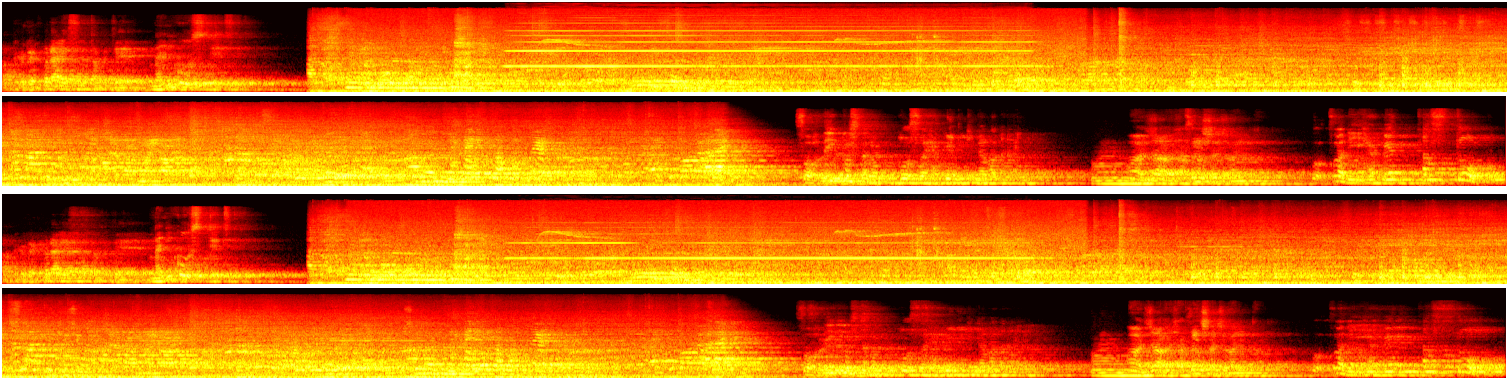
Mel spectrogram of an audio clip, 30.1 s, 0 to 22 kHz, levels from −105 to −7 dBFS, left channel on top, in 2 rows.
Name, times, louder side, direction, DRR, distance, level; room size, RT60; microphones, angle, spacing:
voice 1, 0.0-1.4 3.5-6.1 6.5-7.6 13.0-14.7 17.4-21.2 23.0-25.3 26.9-27.2 28.1-29.9, left 1 dB, 65° left, -2 dB, 5.8 m, -29 dB
voice 2, 1.5-2.4 9.2-12.5 14.1-14.6 15.0-16.6 19.0-19.5 20.1-20.4 22.0-22.5 23.2-23.6 25.9-27.7, equal, 90° right, 1 dB, 5.4 m, -30 dB
sound 1, 3.1-22.3, left 1 dB, 15° left, 3.6 m, -25 dB
sound 2, 3.4-10.9, equal, ahead, 0.5 m, -28 dB
Bowed string instrument, 5.0-10.4, left 3 dB, 90° left, 1.5 m, -27 dB
25.5 x 19.5 x 7.2 m, 2.4 s
head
